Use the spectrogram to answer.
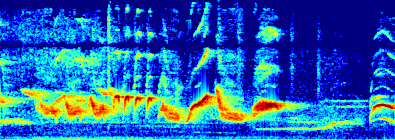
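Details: Chinese hwamei, green-bean-eye type, giving fighting song for training other hwamei: dense rapid high warbling with sweeping slurs, followed by a single long low whistle that rises, then a final high note.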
